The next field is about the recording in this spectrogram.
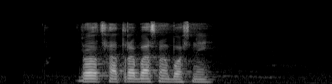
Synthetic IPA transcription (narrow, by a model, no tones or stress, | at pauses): rʌt͡sʰat̪rabasmabʌsne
